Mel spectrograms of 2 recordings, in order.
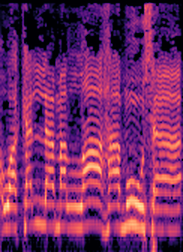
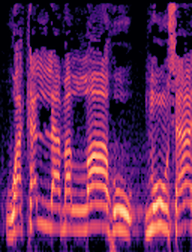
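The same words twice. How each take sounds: First: The word Allah ends with an -a vowel. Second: The word Allah ends with a -u vowel. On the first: Moses is the one who speaks to God. The speaker calls it wrong. "من لا يعرف الضبط ولا النحو" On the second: God is the one who speaks to Moses. The speaker calls it right. "المكلم هو الله والمكلم هو موسى"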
